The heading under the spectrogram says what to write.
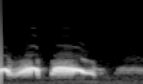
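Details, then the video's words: Caged decoy spotted dove, used daily to provoke wild doves, cooing two low hoarse phrases, a short coo then a longer falling one, followed by a faint trailing note, with a quiet background. "Chim Cu Gáy Mồi Cây Gáy Sung Dùng Kích Bổi Mỗi Ngày"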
